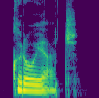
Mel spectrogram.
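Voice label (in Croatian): "krojac", Croatian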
